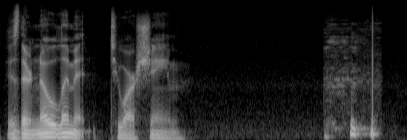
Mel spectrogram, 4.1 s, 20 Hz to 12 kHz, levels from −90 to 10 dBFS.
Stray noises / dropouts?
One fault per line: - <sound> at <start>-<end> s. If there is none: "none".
- laugh at 3.2-3.8 s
